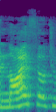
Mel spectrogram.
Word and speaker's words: Neufeld: é Neufeld, mas se escreve Neufeld.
